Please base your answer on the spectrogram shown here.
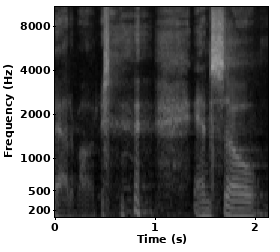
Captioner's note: chuckling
